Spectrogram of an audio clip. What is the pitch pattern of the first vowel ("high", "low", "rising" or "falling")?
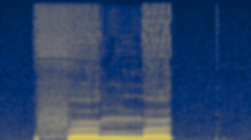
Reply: low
